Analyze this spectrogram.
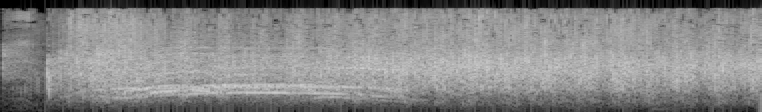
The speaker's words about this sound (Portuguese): Vamos aplaudir o diretor do documentário que está aqui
